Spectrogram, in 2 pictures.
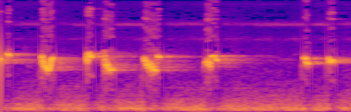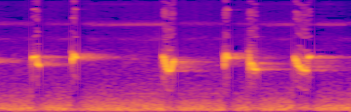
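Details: Sooty-headed bulbul in a combative mood, singing as a lure to make other bulbuls respond; spaced clusters of two or three bright, sliding whistled notes separated by short pauses, with crisp clicks and a low steady murmur.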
